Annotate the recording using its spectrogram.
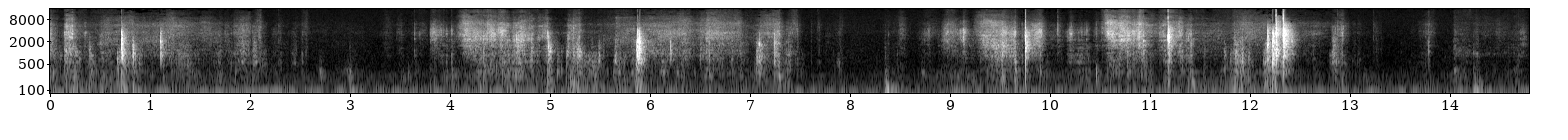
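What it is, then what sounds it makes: Glossy paper magazine being rubbed. Fingertips rub and scratch across the glossy paper pages of an open softcover magazine, thin and flexible, lying flat on a blue table and held open at the same spread. The result is a steady, bright, hissy rubbing that swells in longer swishes, broken by sharp scratchy ticks and a few louder crackling accents, over a faint low rumble.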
